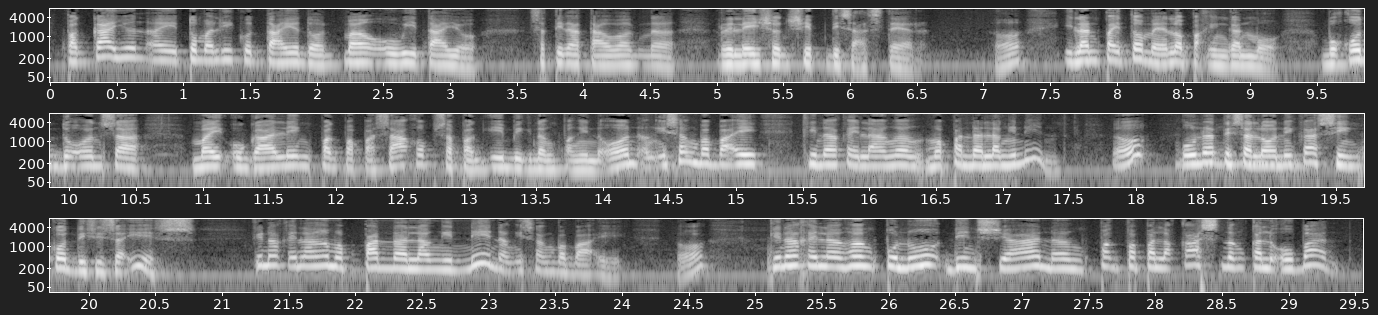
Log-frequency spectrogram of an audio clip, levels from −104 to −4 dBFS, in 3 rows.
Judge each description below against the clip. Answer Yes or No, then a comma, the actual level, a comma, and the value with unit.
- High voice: No, medium, 165 Hz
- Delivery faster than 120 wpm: No, slow, 110 wpm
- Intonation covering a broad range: Yes, wide, 7.2 semitones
